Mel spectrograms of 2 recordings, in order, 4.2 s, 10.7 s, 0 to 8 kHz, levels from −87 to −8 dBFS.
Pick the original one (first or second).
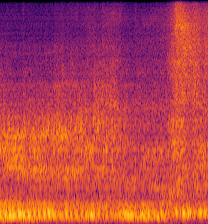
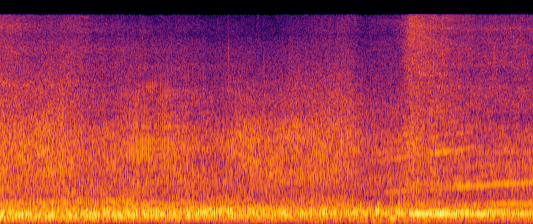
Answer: second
